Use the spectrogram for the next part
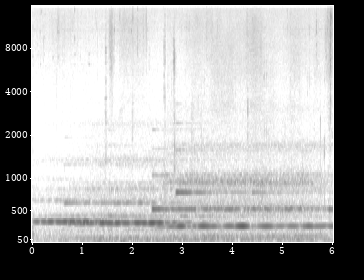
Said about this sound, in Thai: เขาว่าเวลาหมามันเห็นผีมันจะหอนเสียงยาวแบบนี้ ผมเริ่มประวัน แล้วไอหมาพวกนั้นก็ดันหอนไล่กันมาเรื่อย จนมาหยุดตรงบันไดหน้าบ้านย่าผมนี่เอง มันหอนยาวราวกับเป็นวงคอรัสที่ไร้เสียงดนตรีประกอบ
